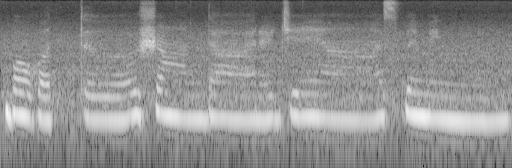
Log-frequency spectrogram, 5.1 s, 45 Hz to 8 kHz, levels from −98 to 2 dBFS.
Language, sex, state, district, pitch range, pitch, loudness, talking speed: Punjabi, female, Punjab, Kapurthala, 200-220 Hz, 210 Hz, -14 LUFS, 60 wpm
